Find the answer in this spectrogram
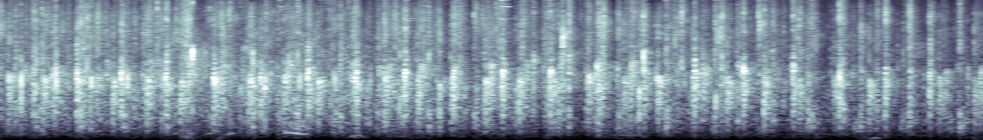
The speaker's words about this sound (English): Let's give them a big applause for all of our speakers.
